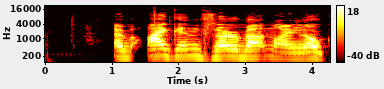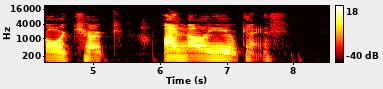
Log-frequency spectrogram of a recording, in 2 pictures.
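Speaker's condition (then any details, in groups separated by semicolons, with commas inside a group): Cerebral palsy; uses adaptive equipment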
